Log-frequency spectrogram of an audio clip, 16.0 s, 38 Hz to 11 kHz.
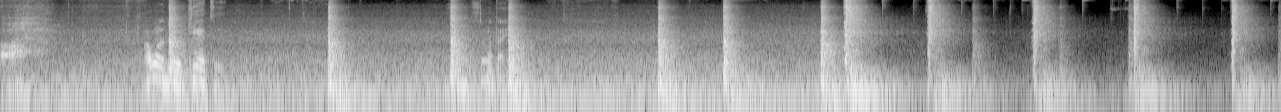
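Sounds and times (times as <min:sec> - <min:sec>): suppressed gunshots echoing: 0:10.6 - 0:12.1.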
